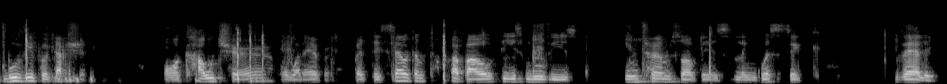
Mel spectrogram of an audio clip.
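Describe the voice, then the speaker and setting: A man's voice: mid-range voice, fairly even intonation, a little slow, background noise. A middle-aged man with a Hong Kong Cantonese accent, a native Cantonese speaker, explains as a professor answering questions, often repeating words as he goes. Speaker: linguistics professor, guest lecturer. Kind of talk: answering questions after an academic talk. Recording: dull, band-limited online call audio.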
